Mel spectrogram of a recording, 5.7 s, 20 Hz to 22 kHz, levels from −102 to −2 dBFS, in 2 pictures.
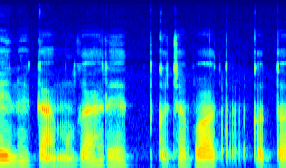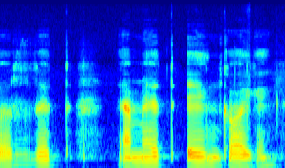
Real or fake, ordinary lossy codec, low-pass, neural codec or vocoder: real; none; 19.8 kHz; none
